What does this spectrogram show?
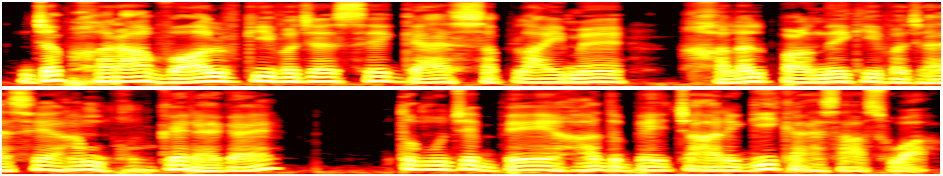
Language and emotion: Urdu, sad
